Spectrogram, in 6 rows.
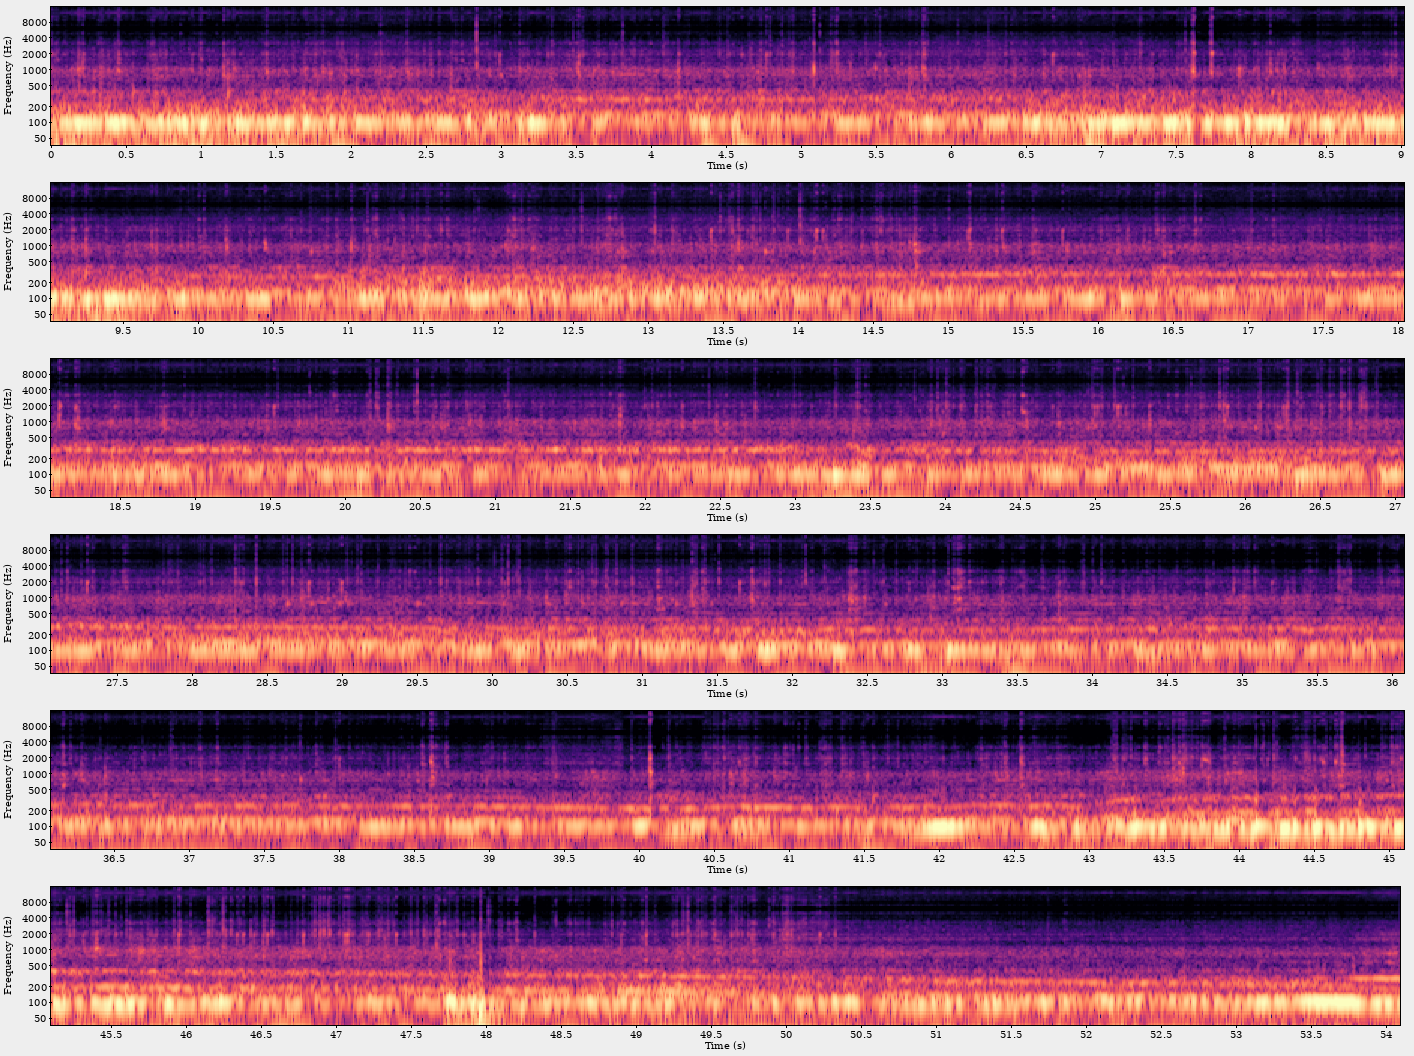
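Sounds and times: bicycle tyres rolling through water: 0:00.0 - 0:54.0
wind rumble on camera: 0:00.0 - 0:54.0.

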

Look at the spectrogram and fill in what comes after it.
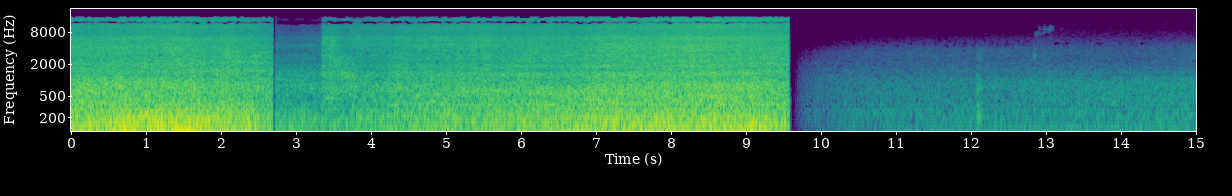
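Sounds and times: truck splashing through water: 0:03.5 - 0:09.6.

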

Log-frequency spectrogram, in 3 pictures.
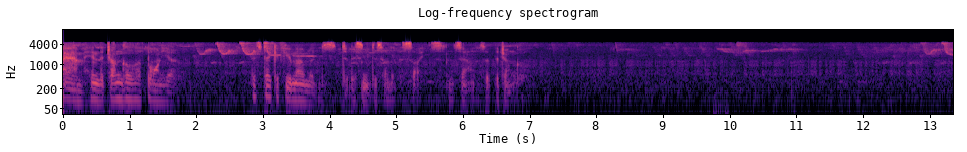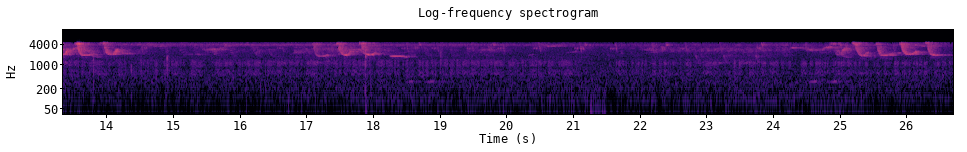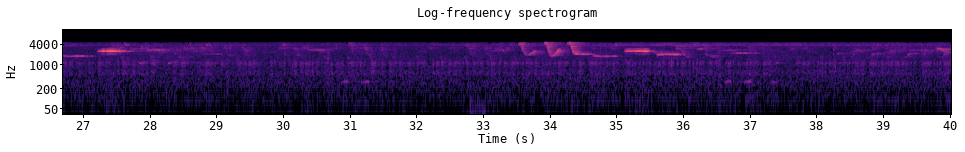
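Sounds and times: birds chirping and whistling: 0:00.0 - 0:40.0
forest background noise: 0:00.0 - 0:40.0.

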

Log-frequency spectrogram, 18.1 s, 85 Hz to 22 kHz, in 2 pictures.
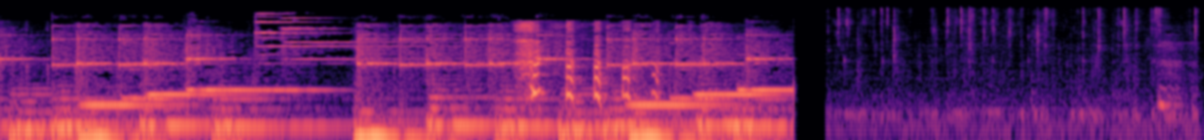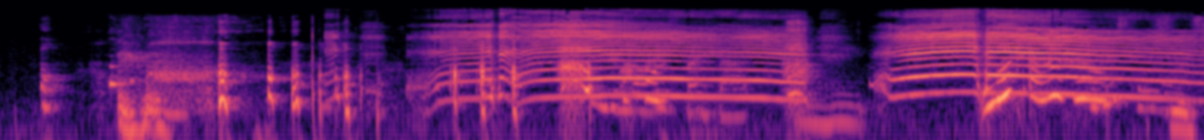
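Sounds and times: marimba music over bass line: 0:00.4 - 0:06.0
cats lapping water: 0:06.2 - 0:09.0
thin stream from kitchen tap: 0:06.2 - 0:09.0.

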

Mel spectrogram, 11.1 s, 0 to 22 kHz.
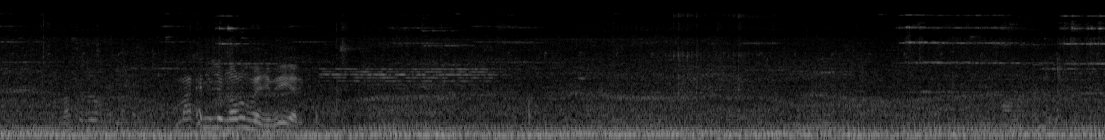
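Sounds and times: low rumble of street traffic: 0:00.0 - 0:11.0
high steady ringing tone: 0:08.8 - 0:11.0.

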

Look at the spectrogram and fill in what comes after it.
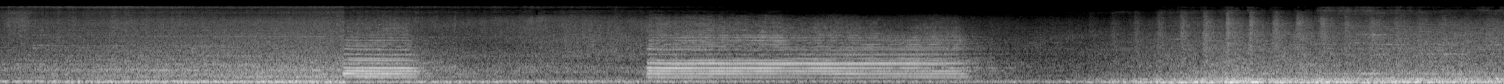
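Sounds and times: freight train rumbling past: 0:00.0 - 0:15.0
locomotive air horn chord: 0:03.4 - 0:04.4, 0:06.4 - 0:10.2.

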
